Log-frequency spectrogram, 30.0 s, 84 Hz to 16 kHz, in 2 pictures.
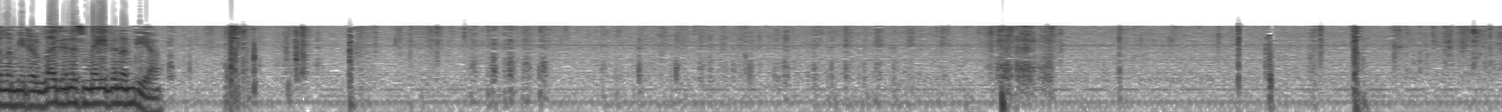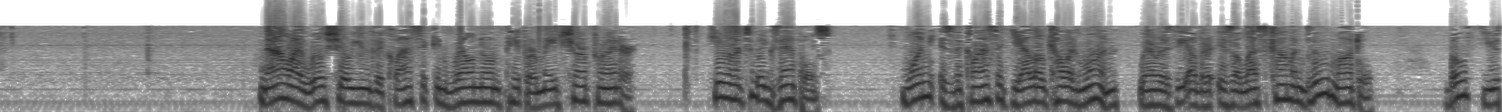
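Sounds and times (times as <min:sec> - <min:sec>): low steady hum: 0:00.0 - 0:30.0
pencil scratching on paper: 0:04.7 - 0:10.7.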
